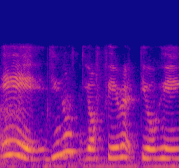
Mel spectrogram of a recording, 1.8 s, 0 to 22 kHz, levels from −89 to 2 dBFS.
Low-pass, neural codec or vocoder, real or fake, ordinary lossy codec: 7.2 kHz; none; real; Opus, 16 kbps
